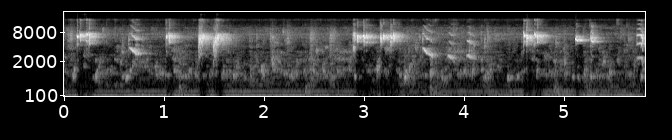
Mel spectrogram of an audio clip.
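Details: Caged common iora from Gresik, East Java, Indonesia, singing to a calming water-trickle track; bursts of high whistles and chirps in short phrases, some notes dropping in pitch, over a faint low hum.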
